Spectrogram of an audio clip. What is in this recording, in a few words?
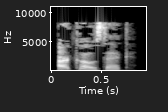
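"arkosic", British English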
